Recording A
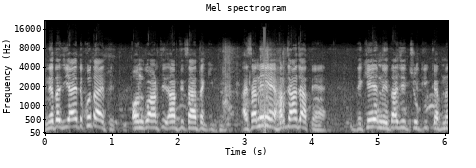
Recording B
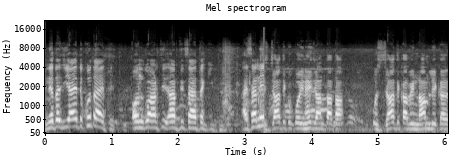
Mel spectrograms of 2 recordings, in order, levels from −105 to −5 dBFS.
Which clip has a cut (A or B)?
B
